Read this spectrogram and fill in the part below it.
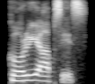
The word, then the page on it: coreopsis: Indian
